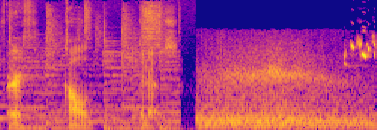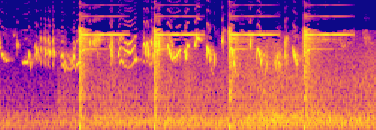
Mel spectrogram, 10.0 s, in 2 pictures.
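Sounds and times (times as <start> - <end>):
songbirds chirping: 4.5 - 10.0
sharp tap with high ring: 6.1 - 9.8.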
